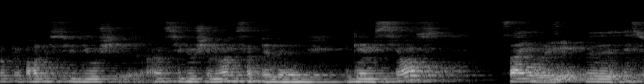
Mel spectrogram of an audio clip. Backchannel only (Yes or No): Yes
